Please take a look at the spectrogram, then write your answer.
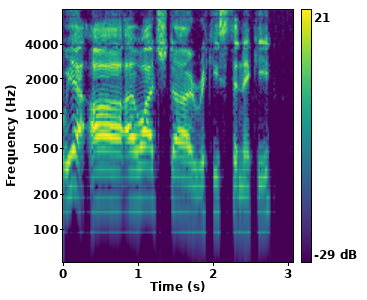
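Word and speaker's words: Ricky Stanicky: uh I watched uh Ricky steni uh oh you said it right this time I did yeah all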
